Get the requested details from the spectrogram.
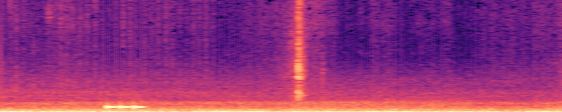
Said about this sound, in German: mein Spurassistent nicht einfach nur piept, wenn ich über die äh, gestrichelte Linie auf der Straße fahre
